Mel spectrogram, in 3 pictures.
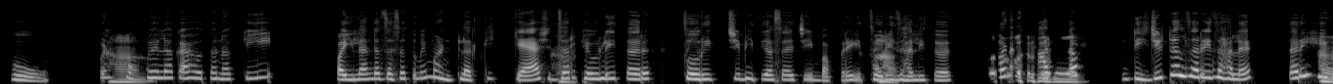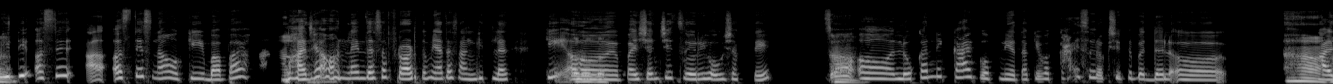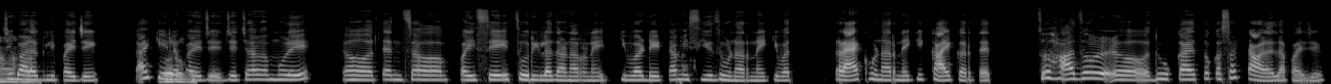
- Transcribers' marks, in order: static; laughing while speaking: "बरोबर, बरोबर"; laughing while speaking: "माझ्या ऑनलाईन जसा"; distorted speech; unintelligible speech; unintelligible speech; other background noise; in English: "मिस्यूज"
- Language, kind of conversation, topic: Marathi, podcast, डिजिटल पैशांमुळे व्यवहार करण्याची पद्धत कशी बदलणार आहे?
- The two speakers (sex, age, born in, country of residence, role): female, 30-34, India, India, host; male, 30-34, India, India, guest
